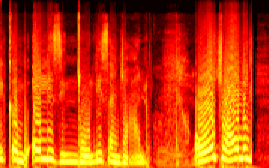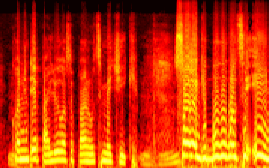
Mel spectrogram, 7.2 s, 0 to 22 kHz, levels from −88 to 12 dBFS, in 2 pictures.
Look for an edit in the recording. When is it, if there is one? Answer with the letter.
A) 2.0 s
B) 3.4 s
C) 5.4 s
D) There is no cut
B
